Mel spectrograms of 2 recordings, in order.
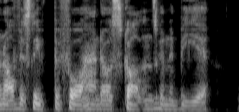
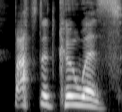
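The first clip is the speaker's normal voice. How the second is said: very high, very loud put-on Scottish accent; 10 semitones higher, 11 dB louder than usual. Repeating a fan's complaint about beer prices: imitating a scottish accent. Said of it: "you're doing a Scottish accent".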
